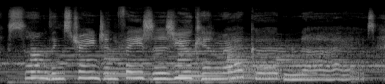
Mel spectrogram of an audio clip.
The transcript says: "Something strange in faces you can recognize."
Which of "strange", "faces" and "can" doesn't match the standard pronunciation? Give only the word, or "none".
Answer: none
